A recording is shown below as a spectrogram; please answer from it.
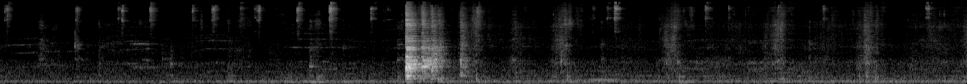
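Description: Ash gourd batter being mixed by hand in a bowl, with soft squelching and scattered clinks of the bowl throughout, plus one louder knock partway through.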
